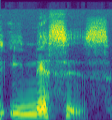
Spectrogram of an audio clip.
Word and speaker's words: Inés's: It was Inés's fault. Fíjate como apóstrofe S después de Inés, añade una sílaba.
